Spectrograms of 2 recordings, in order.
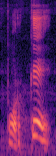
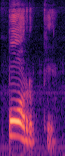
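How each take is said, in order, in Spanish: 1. El acento cae en la segunda sílaba, que. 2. El acento cae en la primera sílaba, por. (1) "Mayor fuerza la tiene la palabra qué" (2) "no es por qué, es porque"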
